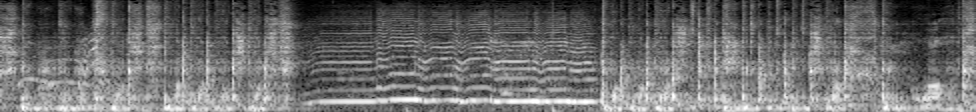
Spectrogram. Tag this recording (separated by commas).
Beatboxing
